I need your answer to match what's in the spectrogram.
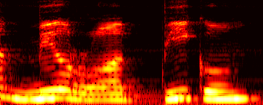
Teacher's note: دیکھا ہم نے نہ نون پڑھا یہاں پہ اور نہ ہی غنہ کیا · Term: ادغام بلا غنہ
